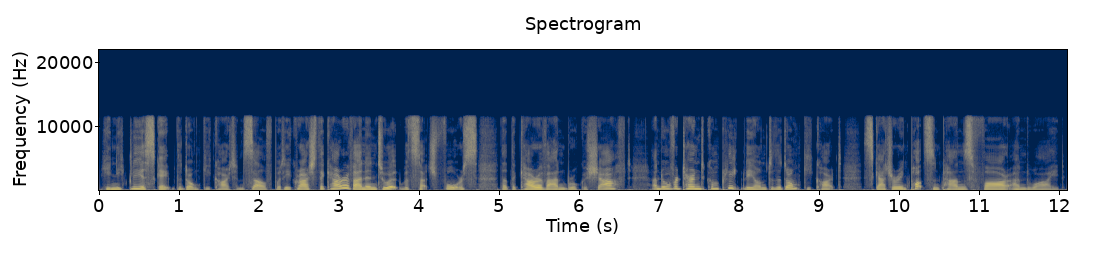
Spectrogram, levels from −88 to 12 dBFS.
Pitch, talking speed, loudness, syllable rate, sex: 210 Hz, 190 wpm, -19 LUFS, 5.4 syllables/s, female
